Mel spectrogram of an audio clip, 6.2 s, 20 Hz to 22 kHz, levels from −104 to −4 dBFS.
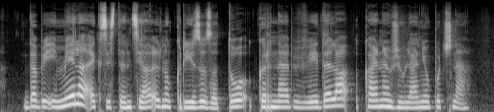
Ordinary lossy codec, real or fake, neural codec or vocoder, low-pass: none; real; none; 19.8 kHz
